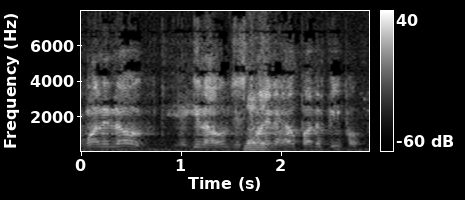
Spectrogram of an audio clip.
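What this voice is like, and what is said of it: Brooklyn New York accent. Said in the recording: “I like your accent ... that accent you hear is a Brooklyn accent”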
